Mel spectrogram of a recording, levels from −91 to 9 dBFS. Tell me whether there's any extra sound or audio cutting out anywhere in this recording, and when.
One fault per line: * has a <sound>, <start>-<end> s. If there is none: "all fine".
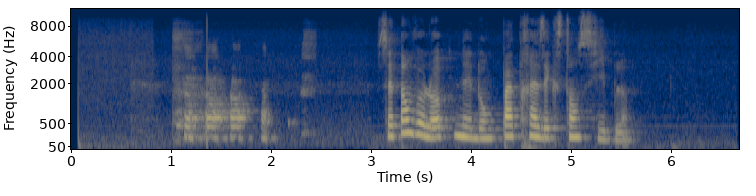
* has a laugh, 1.0-2.5 s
